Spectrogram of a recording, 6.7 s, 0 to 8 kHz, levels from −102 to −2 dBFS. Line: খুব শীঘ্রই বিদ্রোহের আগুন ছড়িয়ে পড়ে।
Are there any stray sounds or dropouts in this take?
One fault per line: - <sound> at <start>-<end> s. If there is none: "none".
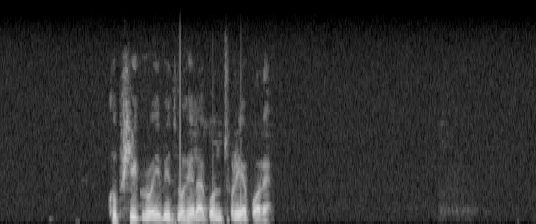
none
